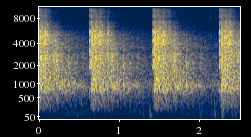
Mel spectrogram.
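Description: Three sharp pistol shots in a video game ring out about a second apart, each a loud crack trailing into a fading hiss.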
